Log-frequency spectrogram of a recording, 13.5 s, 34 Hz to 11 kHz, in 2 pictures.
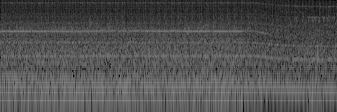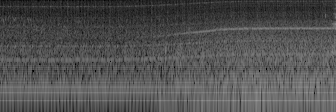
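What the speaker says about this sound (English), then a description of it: "I love the sound of this tractor." A tractor engine in the farming game Farming Simulator 2013 drones steadily at a constant hum, its pitch dipping partway through as the revs drop and then rising again, quiet and continuous.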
